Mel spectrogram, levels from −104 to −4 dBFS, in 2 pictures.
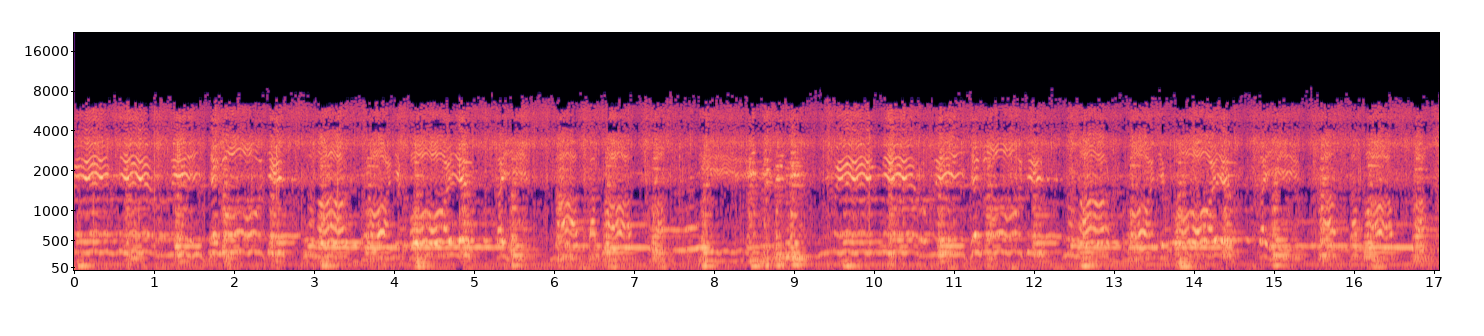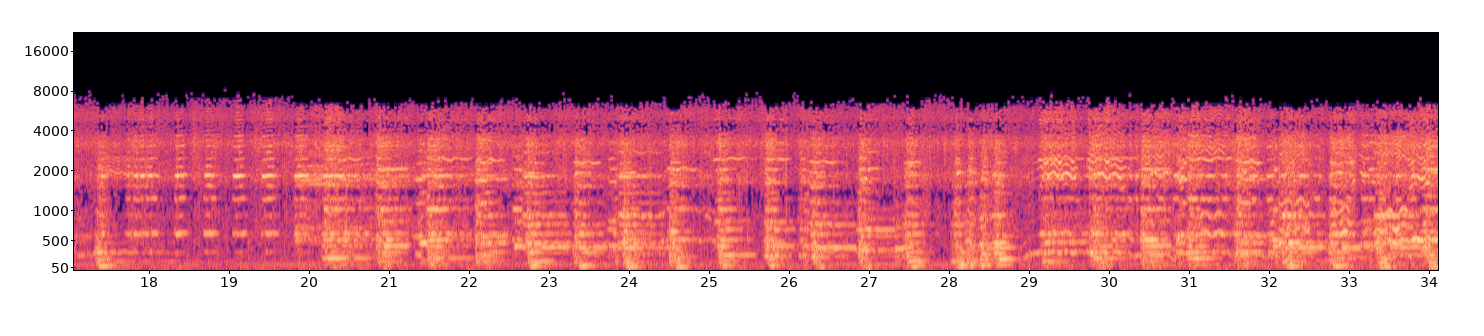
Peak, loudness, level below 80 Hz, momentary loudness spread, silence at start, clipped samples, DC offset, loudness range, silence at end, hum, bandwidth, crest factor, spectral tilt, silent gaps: -2 dBFS; -17 LUFS; -34 dBFS; 7 LU; 0 s; under 0.1%; under 0.1%; 5 LU; 0 s; 50 Hz at -40 dBFS; 8 kHz; 16 dB; -2 dB/octave; none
